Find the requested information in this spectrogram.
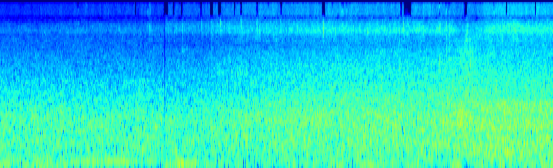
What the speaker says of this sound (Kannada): ನೋಡ್ಬೋದು ಮಳೆ ಹೆಂಗೆ ಬರ್ತಾ ಇದೆ ಅಂತ.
